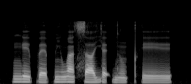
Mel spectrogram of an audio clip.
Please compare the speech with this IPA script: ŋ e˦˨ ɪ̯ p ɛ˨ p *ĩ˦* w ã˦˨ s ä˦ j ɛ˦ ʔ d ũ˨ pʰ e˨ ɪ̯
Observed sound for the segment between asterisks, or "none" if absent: ĩ˦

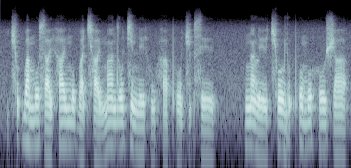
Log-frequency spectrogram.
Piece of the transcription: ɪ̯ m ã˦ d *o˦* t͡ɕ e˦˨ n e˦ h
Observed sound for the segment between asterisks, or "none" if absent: o˦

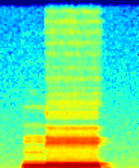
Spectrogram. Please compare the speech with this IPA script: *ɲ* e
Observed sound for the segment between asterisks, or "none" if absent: n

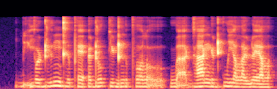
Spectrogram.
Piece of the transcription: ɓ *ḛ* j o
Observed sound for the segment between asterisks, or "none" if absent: ḭ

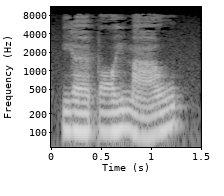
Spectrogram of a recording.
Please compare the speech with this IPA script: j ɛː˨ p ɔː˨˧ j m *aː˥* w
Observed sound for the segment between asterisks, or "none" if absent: aː˨˥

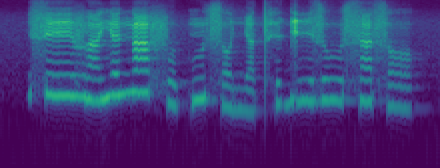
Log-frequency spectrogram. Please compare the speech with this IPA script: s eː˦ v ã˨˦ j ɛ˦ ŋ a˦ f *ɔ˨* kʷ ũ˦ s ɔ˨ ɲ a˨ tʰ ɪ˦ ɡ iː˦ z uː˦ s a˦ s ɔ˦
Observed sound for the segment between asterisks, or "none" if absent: o˨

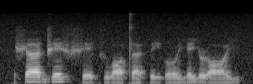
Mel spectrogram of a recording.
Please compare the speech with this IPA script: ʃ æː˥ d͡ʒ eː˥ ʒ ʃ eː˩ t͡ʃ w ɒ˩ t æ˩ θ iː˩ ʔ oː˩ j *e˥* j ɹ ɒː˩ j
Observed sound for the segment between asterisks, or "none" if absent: e˥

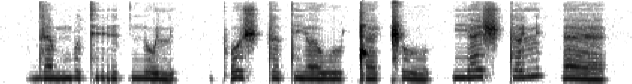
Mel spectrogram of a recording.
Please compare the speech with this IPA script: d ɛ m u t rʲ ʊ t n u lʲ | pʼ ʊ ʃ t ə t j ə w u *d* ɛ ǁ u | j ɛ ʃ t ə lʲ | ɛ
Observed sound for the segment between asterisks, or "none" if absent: ǃ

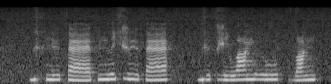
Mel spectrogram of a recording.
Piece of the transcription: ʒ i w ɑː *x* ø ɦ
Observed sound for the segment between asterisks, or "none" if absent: ŋ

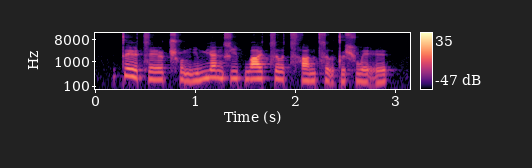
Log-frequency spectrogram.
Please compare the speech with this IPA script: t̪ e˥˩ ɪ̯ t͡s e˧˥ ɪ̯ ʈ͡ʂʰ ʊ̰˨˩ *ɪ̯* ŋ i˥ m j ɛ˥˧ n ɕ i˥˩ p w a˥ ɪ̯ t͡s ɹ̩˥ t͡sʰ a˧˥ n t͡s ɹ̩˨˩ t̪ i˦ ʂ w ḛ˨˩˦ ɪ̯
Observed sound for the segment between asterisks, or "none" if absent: none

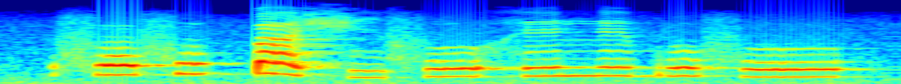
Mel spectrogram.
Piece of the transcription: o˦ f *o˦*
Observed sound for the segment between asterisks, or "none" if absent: o˧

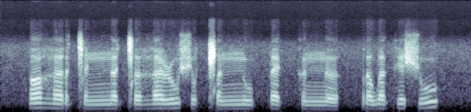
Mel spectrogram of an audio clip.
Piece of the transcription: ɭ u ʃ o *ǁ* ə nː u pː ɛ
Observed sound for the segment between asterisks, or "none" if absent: ǁ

